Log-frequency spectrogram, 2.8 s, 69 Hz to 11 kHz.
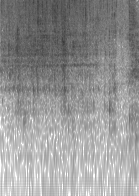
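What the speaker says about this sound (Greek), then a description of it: "Θα ξεκινήσουμε με το σιρόπι. Θα βάλουμε 1 λίτρο νερό." Water pours steadily into a pot for cake syrup, a soft, continuous splashing stream heard close and fairly quiet for a few seconds.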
